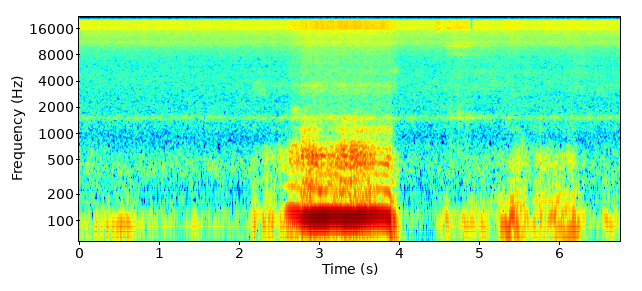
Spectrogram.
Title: Pitbull Snoring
